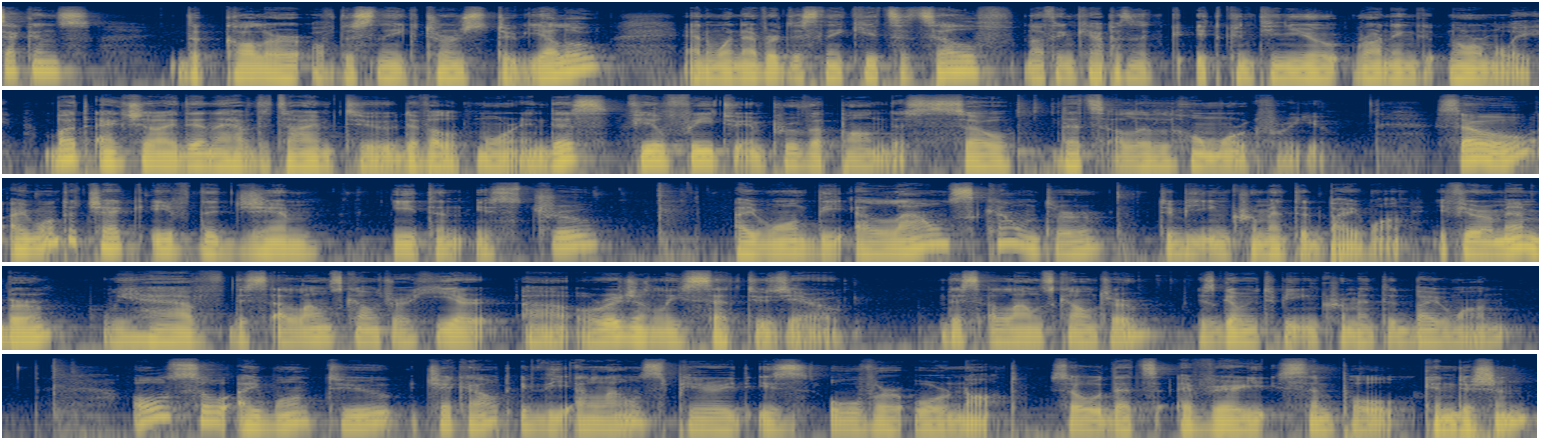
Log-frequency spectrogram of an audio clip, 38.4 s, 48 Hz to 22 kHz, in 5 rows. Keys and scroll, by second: 12.7 space, 16.6 Tab, 17.1 Right, 19.4 Tab, 21.5 ctrl+s, 22.2 Left, 23.4 ctrl+d, 27.3 Escape, 27.6 ctrl+Down, 28.7 Right, 36.7 space.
